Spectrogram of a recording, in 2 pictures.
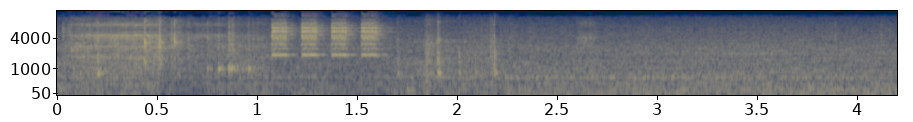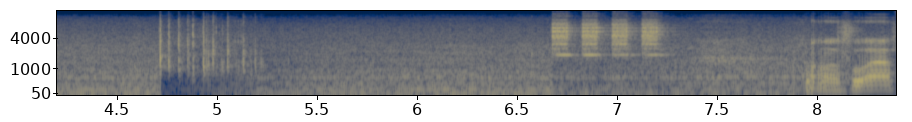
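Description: An electronic device beeps in short rapid bursts.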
